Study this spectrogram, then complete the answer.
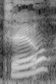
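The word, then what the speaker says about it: gaol: It's actually called the Old Mount Gambier Jail? How do you say that word? – Well, it's pronounced jail.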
